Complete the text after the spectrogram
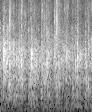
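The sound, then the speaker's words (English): A crowd claps steadily, a dense, even patter of many hands with no pauses, holding at a moderate level throughout. “Now you can clap for that if you want to, all right?”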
